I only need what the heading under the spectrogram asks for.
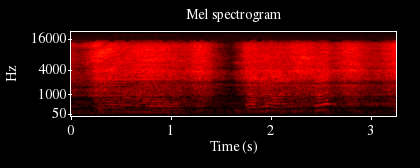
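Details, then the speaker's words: Bang & Olufsen BeoCenter 5000 during restoration, tone board refitted: steady loud hiss with a faint FM station fading in and out while tuning; very poor FM reception, presets not working, cause not yet known. "Very poor reception, but it's FM. Really poor reception, but Yeah."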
